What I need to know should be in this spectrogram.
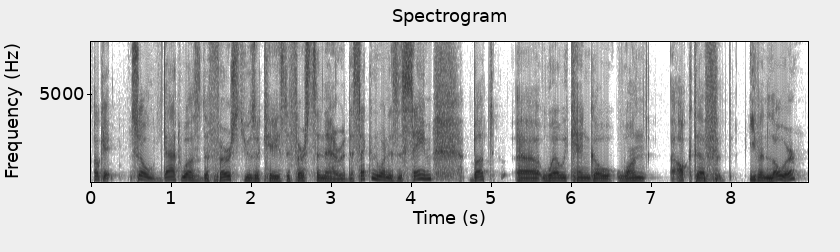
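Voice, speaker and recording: Guy doing a casual gear review, explains stuff conversationally, mid pitch voice, really dry sound. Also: expressive, moderate pace, a little mellow, slightly rough, no room sound. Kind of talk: casual product demo talk to camera.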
